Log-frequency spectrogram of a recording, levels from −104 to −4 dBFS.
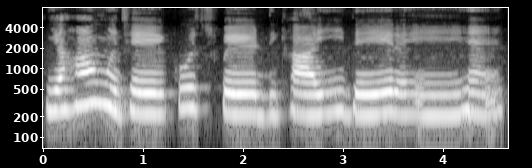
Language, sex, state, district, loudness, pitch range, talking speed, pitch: Hindi, female, Madhya Pradesh, Katni, -13 LUFS, 215-245 Hz, 105 wpm, 220 Hz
